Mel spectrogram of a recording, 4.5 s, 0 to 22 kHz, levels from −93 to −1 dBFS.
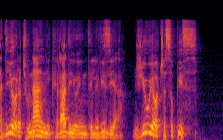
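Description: From start to finish the speech sounds grainy and rough, with a hissy, noise-filled texture and nothing above 12.1 kHz. That points to Opus compression, likely in its music mode at a starved bitrate around 16 kbps, filling bands with noise.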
